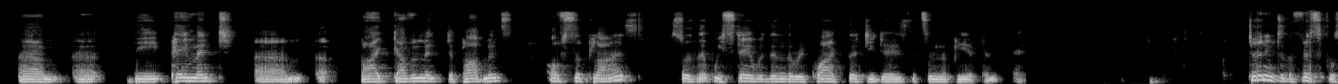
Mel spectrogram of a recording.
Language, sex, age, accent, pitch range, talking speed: English, male, 60-79, South African, 120-150 Hz, 125 wpm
